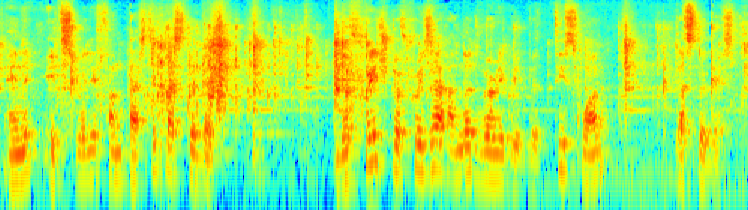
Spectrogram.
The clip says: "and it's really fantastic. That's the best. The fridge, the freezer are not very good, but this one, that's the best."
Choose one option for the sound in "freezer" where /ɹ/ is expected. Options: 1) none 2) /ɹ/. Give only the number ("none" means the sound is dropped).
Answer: 2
